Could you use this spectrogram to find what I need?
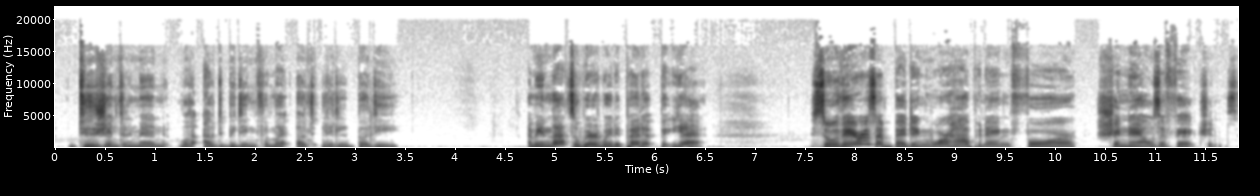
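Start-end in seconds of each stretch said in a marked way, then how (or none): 0.3-3.5 bad, terrible put-on French accent. Reading a quote from a woman, the speaker does a terrible french accent. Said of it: "time for my terrible French impression".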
